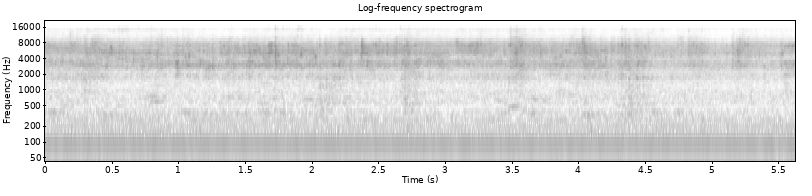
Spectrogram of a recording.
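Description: Sliced bell peppers and onions in a thick sauce sizzling steadily in a steel kadhai while being stirred with a wooden spatula, with light scraping taps of the spatula against the pan.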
